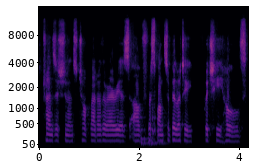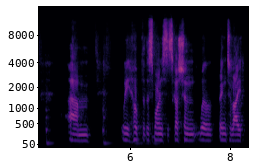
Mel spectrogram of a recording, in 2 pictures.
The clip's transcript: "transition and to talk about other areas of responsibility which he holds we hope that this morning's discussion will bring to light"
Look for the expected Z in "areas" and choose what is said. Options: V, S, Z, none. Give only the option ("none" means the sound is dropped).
Z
